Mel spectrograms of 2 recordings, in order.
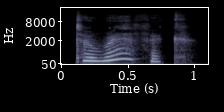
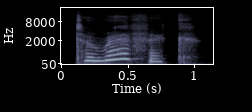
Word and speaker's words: terrific: very short very small and very quiet say terrific terrific how many three three syllables and distress is on the second riff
